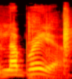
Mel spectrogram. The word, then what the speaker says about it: La Brea: part of the island la bray's a spanish word pronounced la brea which means pitch or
